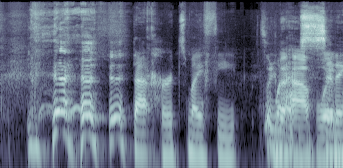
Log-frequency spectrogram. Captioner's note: laughs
